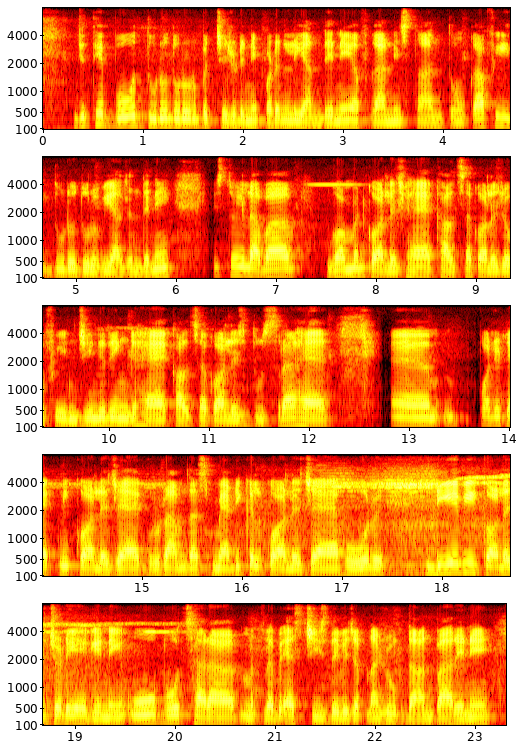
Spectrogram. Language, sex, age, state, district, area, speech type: Punjabi, female, 60+, Punjab, Amritsar, urban, spontaneous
